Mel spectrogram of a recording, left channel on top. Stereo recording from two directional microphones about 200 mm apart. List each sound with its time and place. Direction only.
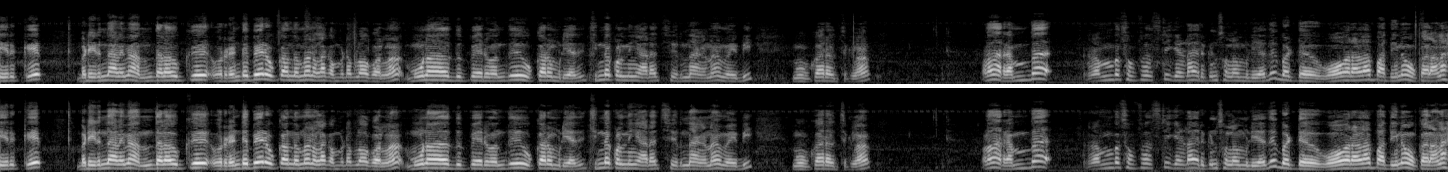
0.0 s a man's voice: 40° right (ahead or behind)
6.7 s speech: 50° right (ahead or behind)
10.8 s a man's voice: 15° right (ahead or behind)
11.9 s speech: 45° right (ahead or behind)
